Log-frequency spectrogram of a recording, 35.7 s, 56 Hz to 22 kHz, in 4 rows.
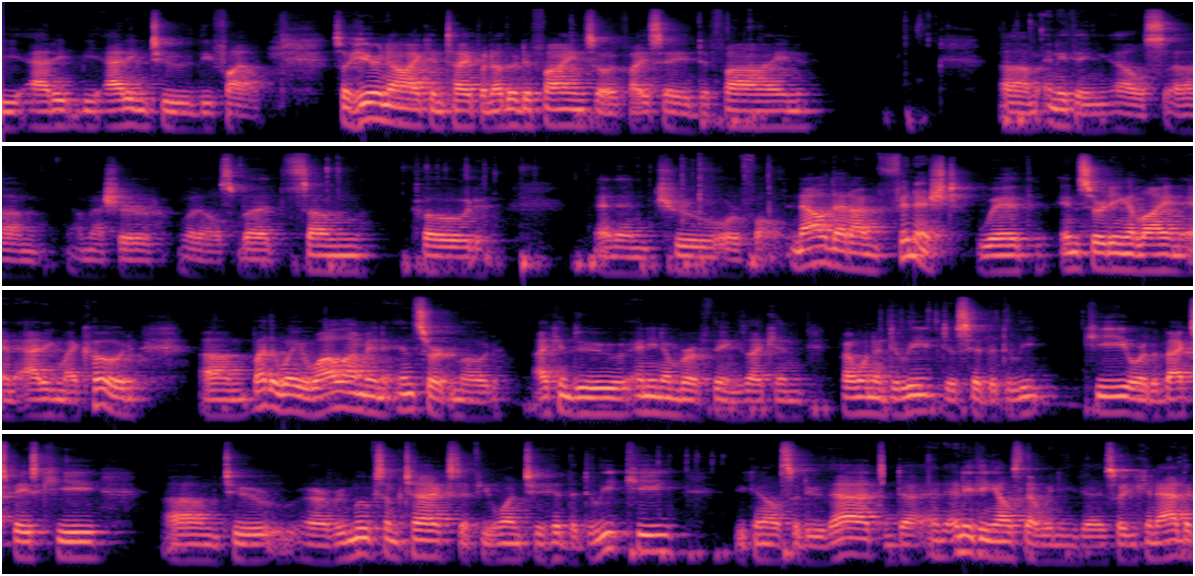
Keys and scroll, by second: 4.1-7.7 typing, 10.8-14.8 typing, 23.2 Left, 23.2 Left, 23.5 Right, 23.9 Right, 24.5-26.0 typing, 29.5 Left, 29.6 Left, 29.7 Left, 30.2 Left, 31.5 Delete, 31.7 Delete, 31.9 Delete, 32.1 Delete, 34.0 Left, 34.1 Left, 34.4 Right, 34.6 Right, 34.8 Right, 35.6 Left.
